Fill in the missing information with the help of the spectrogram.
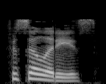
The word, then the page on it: facilities: British English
